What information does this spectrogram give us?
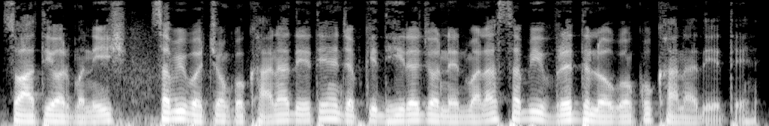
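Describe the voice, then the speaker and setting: A man with a fairly low voice reads a cartoon story aloud. His narration is steady and scripted throughout. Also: fairly quick.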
